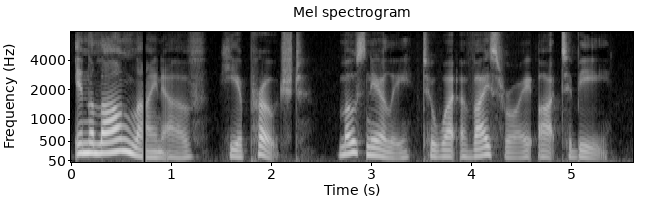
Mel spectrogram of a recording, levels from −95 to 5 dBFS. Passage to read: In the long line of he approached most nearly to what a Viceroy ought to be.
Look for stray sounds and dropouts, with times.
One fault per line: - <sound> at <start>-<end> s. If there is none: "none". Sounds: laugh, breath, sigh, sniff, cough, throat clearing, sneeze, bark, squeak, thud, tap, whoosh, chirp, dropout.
- dropout at 0.7-0.7 s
